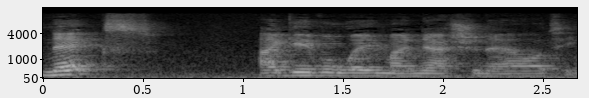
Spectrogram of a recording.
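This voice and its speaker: Speaking at a fairly slow pace with an English accent, a man shows ordinary pitch variation over audible room echo and noticeable background noise. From England. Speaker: graduate student. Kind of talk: personal talk to a community audience.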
